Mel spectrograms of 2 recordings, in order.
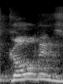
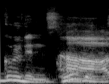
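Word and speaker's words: Gulden's: Look, it came with all this Golden's mustard. You retard. You mean Guldens? You have. It's actually, according to Garrett, pronounced Guldens.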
